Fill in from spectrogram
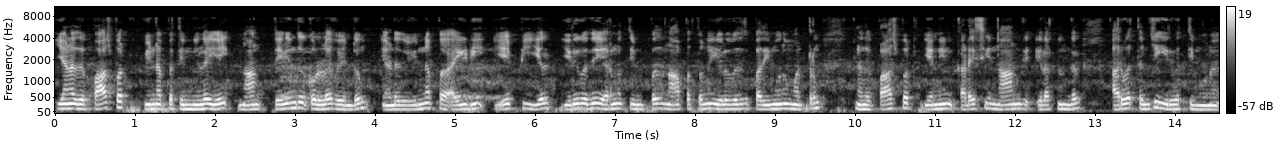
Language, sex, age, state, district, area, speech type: Tamil, male, 18-30, Tamil Nadu, Perambalur, rural, read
